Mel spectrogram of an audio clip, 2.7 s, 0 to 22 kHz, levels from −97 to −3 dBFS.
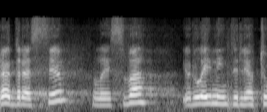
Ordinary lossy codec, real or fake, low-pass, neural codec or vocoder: Opus, 16 kbps; fake; 10.8 kHz; codec, 16 kHz in and 24 kHz out, 0.9 kbps, LongCat-Audio-Codec, fine tuned four codebook decoder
